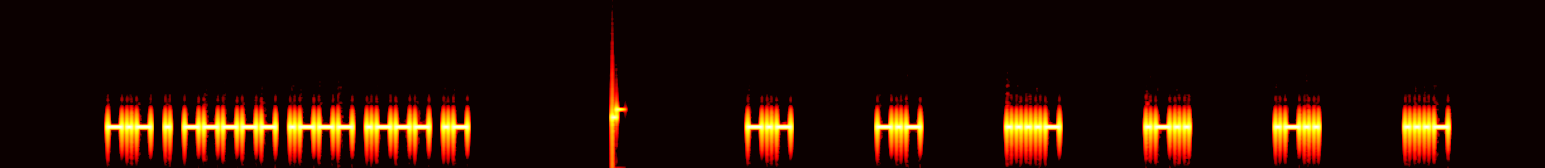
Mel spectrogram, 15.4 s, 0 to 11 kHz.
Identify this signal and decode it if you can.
Morse code, heard as a keyed tone, about 25 wpm, spaced as for 13 wpm, 700 Hz. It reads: KE0JJA KK4LLV
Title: USA Call Signs - 6 Characters - 6x Character Spacing - 25wpm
